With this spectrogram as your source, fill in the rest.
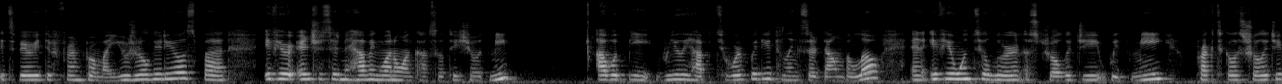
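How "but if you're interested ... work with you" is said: fast, hurried speech. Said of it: "That's why I'm speaking so fast".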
